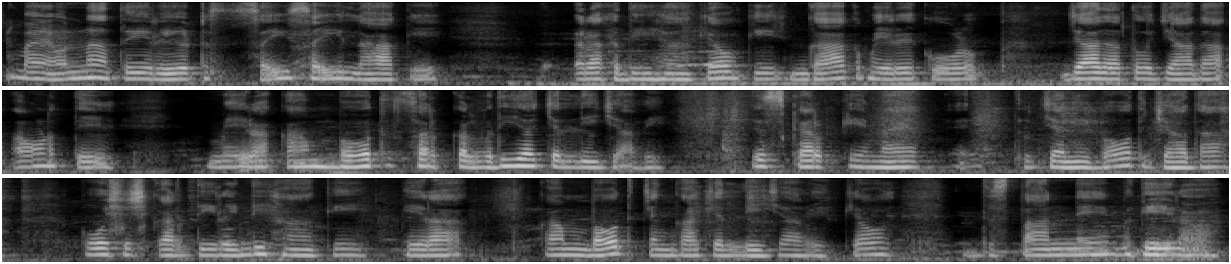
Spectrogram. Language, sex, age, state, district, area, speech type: Punjabi, female, 60+, Punjab, Muktsar, urban, spontaneous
